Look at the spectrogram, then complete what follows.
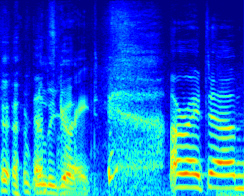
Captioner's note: laughter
